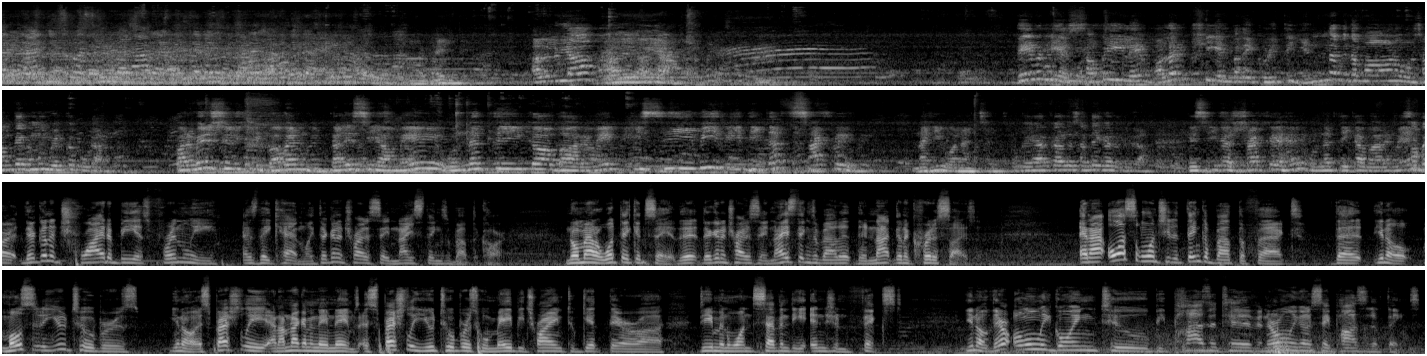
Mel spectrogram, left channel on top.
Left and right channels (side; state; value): both; different; correlation 0.00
